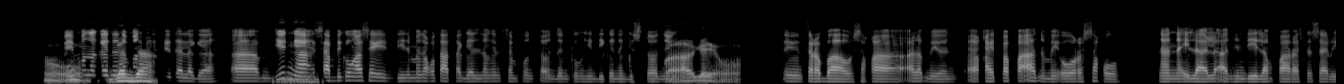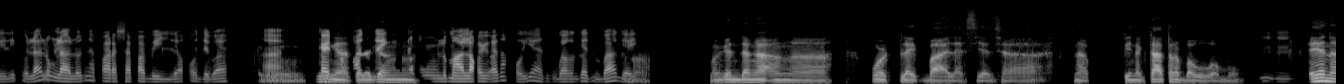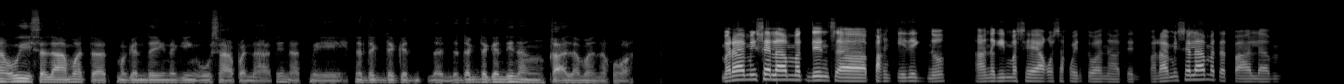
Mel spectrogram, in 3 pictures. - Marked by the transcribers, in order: none
- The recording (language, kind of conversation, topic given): Filipino, podcast, Paano mo pinangangalagaan ang oras para sa pamilya at sa trabaho?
